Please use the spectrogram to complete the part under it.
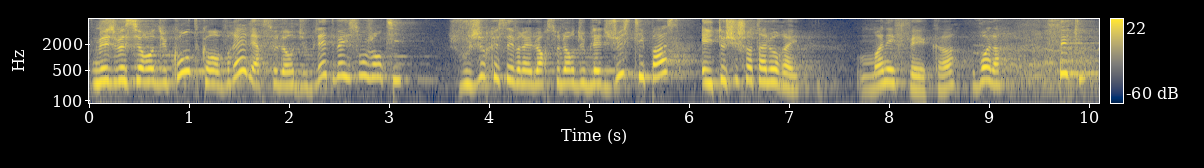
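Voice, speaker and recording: A woman stand-up comedian, talking directly to the audience on stage in a lively, energetic way. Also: sits high, brisk. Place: on stage before a live audience. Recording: live stage with loud crowd noise.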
